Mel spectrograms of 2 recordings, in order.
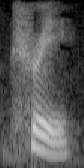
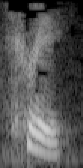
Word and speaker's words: Hri: At the center of the moon standing is his seed syllable, Shri. You can imagine H-R-I. In the nature of white light, Shri.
